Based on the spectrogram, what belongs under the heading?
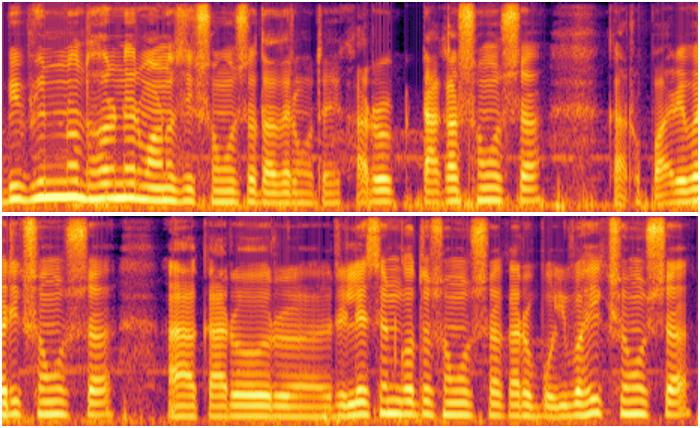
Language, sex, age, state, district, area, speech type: Bengali, male, 18-30, West Bengal, North 24 Parganas, rural, spontaneous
